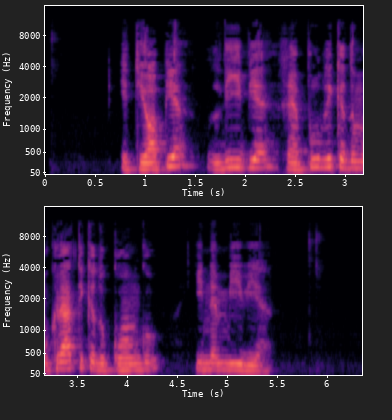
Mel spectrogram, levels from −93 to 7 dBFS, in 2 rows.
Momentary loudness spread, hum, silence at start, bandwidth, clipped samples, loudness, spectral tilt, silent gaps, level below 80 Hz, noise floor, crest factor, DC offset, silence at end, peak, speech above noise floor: 11 LU; none; 0.75 s; 11.5 kHz; under 0.1%; -30 LUFS; -5.5 dB/octave; none; -70 dBFS; -77 dBFS; 22 dB; under 0.1%; 0.95 s; -10 dBFS; 48 dB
